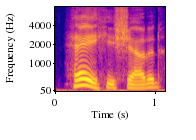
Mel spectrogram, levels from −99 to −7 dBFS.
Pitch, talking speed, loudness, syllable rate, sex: 150 Hz, 165 wpm, -14 LUFS, 5.3 syllables/s, male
